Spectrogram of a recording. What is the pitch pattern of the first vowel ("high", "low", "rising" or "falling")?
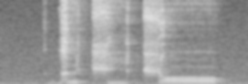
low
